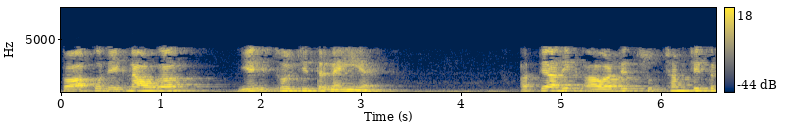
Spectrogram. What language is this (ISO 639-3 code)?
hin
